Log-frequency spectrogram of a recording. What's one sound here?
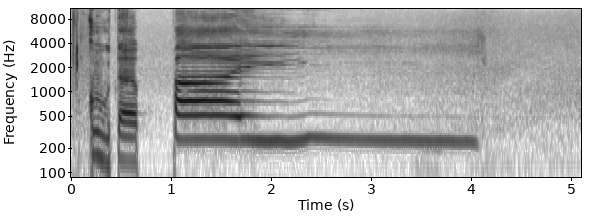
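A young man sings a long, steady note close by.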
